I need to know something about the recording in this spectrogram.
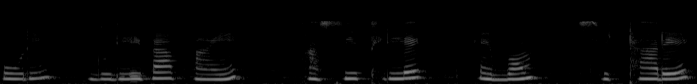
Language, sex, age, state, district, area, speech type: Odia, female, 18-30, Odisha, Ganjam, urban, spontaneous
